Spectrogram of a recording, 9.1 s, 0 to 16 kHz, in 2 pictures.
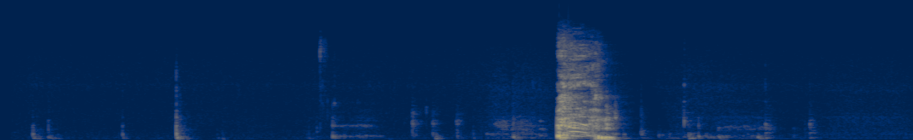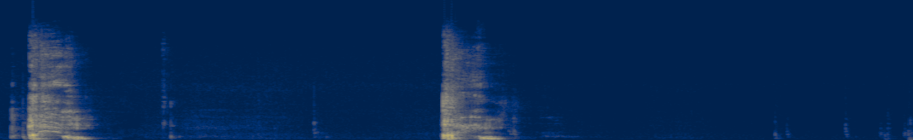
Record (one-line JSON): {"three_cough_length": "9.1 s", "three_cough_amplitude": 31938, "three_cough_signal_mean_std_ratio": 0.23, "survey_phase": "beta (2021-08-13 to 2022-03-07)", "age": "65+", "gender": "Male", "wearing_mask": "No", "symptom_none": true, "smoker_status": "Never smoked", "respiratory_condition_asthma": false, "respiratory_condition_other": false, "recruitment_source": "REACT", "submission_delay": "2 days", "covid_test_result": "Negative", "covid_test_method": "RT-qPCR", "influenza_a_test_result": "Negative", "influenza_b_test_result": "Negative"}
